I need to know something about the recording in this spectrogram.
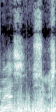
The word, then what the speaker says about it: Seuss: say your last name Seuss like Dr Seuss Dr Seuss man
